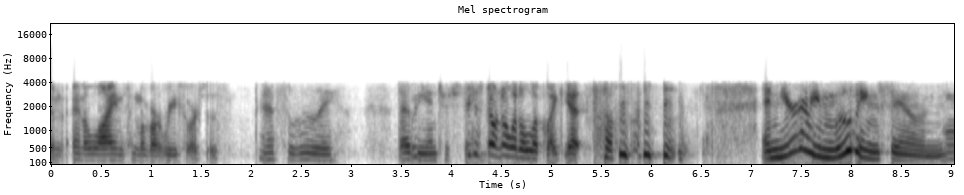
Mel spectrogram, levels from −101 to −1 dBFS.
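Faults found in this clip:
G.723.1 codec, throughout. Speech muffled and hoarse, consonants smeared, band about 250 Hz to 3.7 kHz. Probable component: low-rate telephony codec, heavy damage, fits G.723.1 near 6 kbit/s; 30 ms frames and a slowly updated voice model blur transitions. Unlike a plain narrowband filter, the rasp and smearing occur inside the passband.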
